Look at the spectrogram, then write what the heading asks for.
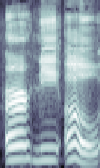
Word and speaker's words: Ernio: Pronounced Ernio, Ernio stands here before us today as a shining example of perseverance, focus, and quiet strength.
